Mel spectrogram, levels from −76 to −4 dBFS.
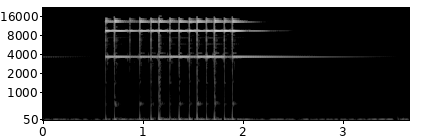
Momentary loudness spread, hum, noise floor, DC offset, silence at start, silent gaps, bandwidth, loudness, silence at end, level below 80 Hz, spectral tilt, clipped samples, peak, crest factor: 12 LU; none; -62 dBFS; under 0.1%; 0.6 s; none; 16.5 kHz; -14 LUFS; 1.35 s; -60 dBFS; 4.5 dB/octave; under 0.1%; -2 dBFS; 18 dB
